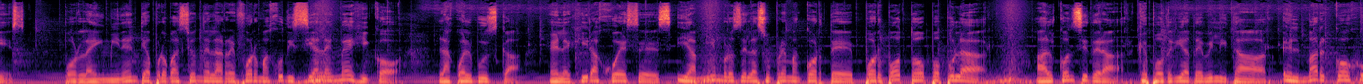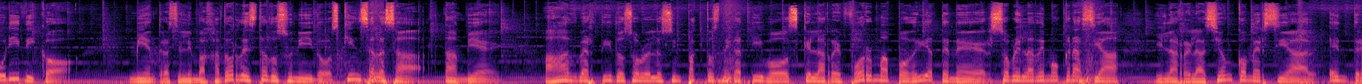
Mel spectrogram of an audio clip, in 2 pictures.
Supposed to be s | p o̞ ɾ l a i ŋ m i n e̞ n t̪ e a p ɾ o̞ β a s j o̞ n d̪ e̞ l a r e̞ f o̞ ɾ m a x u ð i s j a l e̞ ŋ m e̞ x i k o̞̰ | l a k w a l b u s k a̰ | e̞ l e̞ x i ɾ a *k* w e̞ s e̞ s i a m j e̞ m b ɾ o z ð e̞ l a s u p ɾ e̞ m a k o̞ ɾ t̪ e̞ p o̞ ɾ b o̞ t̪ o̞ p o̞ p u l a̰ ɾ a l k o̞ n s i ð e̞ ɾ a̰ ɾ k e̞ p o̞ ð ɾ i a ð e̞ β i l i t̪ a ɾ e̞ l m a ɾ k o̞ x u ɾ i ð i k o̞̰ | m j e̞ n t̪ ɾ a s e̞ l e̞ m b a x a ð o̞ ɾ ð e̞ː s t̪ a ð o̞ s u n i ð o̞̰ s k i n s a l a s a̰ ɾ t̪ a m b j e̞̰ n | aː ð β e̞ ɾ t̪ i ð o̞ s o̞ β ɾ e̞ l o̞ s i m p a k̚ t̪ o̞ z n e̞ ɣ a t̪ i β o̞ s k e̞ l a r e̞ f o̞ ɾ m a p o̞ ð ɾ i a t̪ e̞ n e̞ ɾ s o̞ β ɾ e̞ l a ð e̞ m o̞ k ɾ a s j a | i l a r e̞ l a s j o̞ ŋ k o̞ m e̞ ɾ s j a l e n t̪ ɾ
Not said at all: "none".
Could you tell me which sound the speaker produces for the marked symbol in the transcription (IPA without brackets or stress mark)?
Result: x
